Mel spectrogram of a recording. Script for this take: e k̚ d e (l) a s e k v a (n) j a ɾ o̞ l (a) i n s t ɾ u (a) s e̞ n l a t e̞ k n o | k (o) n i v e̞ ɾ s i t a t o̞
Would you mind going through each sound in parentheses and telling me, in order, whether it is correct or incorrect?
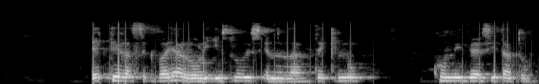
correct, incorrect, incorrect, incorrect, incorrect

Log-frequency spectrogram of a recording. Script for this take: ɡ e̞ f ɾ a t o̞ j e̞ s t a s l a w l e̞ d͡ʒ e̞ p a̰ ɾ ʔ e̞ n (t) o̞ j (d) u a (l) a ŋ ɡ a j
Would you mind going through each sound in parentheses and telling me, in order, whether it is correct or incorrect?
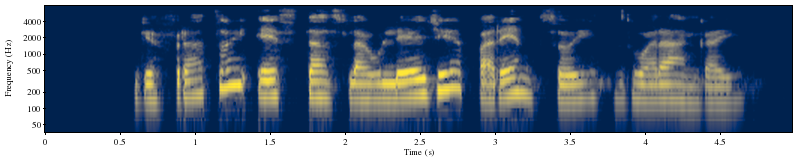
incorrect, correct, incorrect

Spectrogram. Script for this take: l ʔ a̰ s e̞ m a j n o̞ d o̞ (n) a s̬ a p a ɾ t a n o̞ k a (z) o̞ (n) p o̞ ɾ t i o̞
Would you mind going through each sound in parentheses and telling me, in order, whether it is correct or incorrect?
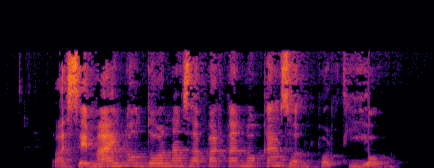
correct, correct, correct

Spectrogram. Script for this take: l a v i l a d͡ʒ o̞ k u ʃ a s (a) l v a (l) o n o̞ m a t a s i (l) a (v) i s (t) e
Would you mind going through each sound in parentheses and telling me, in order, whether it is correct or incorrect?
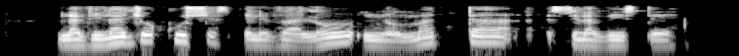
incorrect, correct, correct, correct, correct

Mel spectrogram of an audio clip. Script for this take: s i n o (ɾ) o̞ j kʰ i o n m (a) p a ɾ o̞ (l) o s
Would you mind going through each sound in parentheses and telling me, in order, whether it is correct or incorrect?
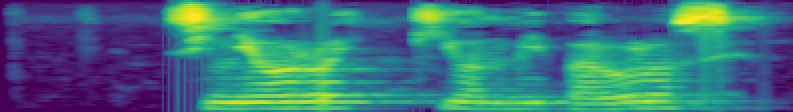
correct, incorrect, correct

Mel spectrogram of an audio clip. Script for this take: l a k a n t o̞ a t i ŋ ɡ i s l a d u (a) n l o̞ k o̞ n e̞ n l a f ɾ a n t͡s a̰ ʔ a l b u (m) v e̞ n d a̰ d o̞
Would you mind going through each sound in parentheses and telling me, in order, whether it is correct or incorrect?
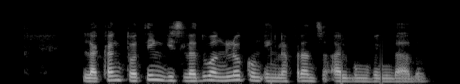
correct, correct

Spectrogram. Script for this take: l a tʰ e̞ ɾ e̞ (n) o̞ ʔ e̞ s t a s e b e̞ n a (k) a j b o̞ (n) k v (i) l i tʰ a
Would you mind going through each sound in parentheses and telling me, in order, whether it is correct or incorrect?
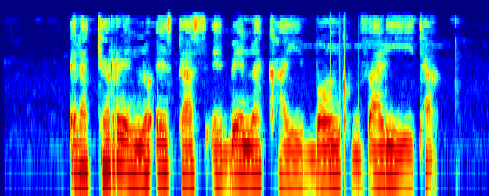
correct, incorrect, incorrect, incorrect

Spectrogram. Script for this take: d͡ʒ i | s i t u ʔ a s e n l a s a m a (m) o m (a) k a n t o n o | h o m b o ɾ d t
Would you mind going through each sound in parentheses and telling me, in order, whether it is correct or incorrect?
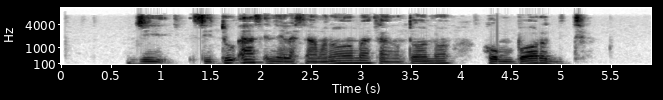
incorrect, correct

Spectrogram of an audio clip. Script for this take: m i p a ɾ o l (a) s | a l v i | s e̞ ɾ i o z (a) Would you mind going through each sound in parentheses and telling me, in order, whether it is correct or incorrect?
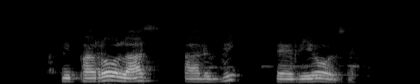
correct, incorrect

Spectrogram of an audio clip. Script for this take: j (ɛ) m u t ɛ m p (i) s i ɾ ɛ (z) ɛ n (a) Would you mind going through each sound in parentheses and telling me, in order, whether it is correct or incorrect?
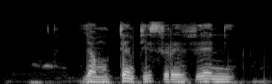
incorrect, correct, incorrect, incorrect

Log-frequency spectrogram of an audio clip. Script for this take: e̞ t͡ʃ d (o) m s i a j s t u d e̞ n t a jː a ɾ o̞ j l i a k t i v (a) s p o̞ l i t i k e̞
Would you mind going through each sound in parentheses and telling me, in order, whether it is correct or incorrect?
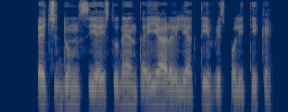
incorrect, incorrect

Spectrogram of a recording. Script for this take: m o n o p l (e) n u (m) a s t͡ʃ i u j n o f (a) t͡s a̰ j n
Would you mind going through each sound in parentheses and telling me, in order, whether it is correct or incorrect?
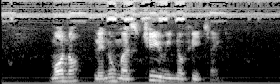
correct, correct, incorrect

